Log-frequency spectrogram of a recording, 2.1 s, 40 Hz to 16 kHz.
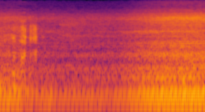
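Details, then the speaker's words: Ford 300 inline six converted from EFI to a carburetor, full 2.5 in exhaust: low, even six-cylinder hum under a rising hiss as revs climb, no misfire or knock; healthy, smooth-running engine. "she does run in it sounds pretty decent it does sound like a tractor though I have to admit it sounds like a [Music] tractor she runs good"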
